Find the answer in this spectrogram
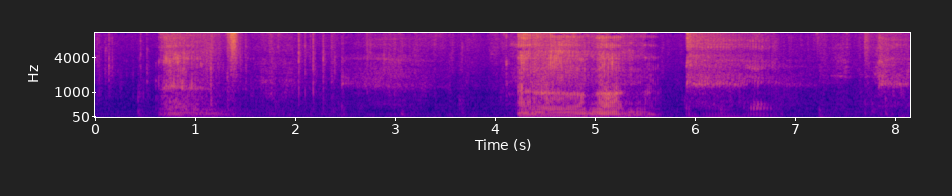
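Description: A woman snoring loudly in her sleep. The loudest snore, a long low rasp lasting over a second, comes about four seconds in, with weaker breaths before and after it.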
